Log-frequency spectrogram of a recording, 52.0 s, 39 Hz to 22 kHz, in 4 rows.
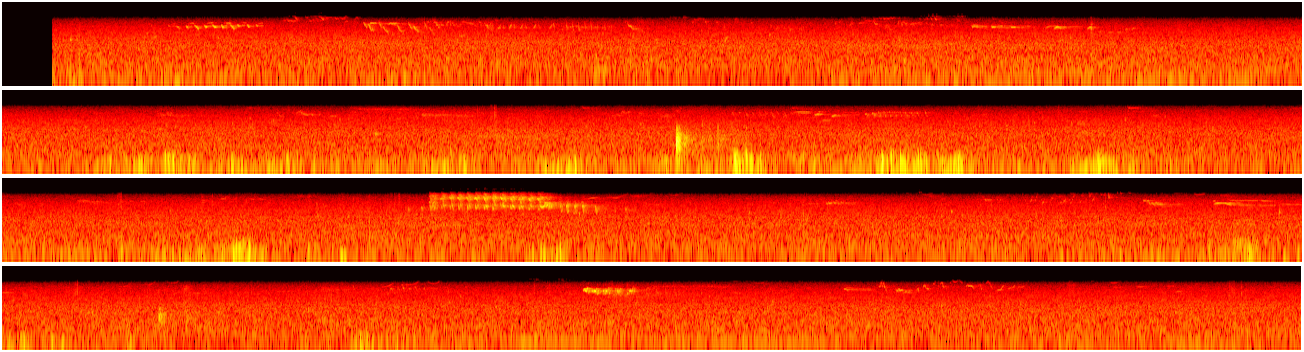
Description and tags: Robin, brook, blackbird alarm P1070021
Mid February near sunset in an English country lane, a brook nearby, robin song and a blackbird's alarm call. Extracted from a video taken with a Panasonic TZ-8 camera.
ambience, birdsong, blackbird, brook, country-lane, early-evening, England, field-recording, late-winter, robin, rural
